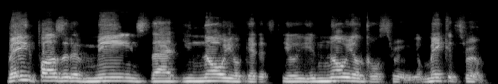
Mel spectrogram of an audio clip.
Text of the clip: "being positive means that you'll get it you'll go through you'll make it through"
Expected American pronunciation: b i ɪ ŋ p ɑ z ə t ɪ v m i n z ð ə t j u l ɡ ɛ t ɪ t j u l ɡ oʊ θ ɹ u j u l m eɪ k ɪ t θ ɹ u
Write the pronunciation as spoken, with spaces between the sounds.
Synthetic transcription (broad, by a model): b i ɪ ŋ p ɑ z ə t ɪ v m i n z ð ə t j u l ɡ ɛ t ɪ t j u l ɡ oʊ θ ɹ u j u l m eɪ k ɪ t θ ɹ u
